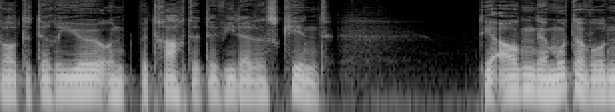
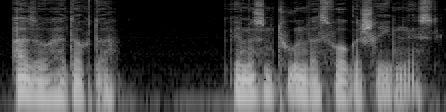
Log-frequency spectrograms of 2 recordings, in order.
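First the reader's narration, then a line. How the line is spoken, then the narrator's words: Quiet. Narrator (German): sagte er leise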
